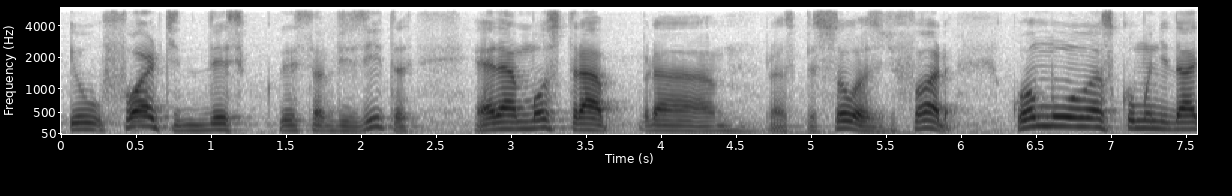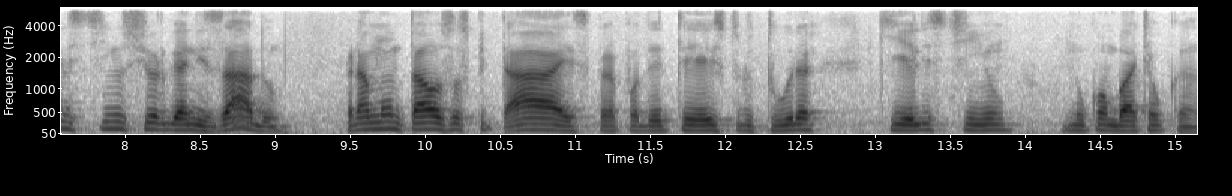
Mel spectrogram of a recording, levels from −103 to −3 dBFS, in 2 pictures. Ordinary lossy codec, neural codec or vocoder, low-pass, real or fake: none; none; 5.4 kHz; real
